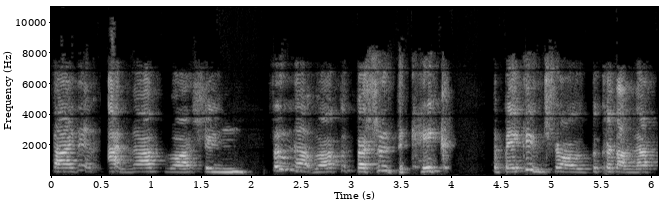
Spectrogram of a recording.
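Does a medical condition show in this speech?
Yes: profound deafness; does not know ASL or sign language; communicates by spoken language.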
